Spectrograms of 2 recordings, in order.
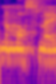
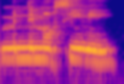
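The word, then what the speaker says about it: Mnemosyne: of um oh yeah she's not called NEOS she called minimini is the correct pronunciation like the role of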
